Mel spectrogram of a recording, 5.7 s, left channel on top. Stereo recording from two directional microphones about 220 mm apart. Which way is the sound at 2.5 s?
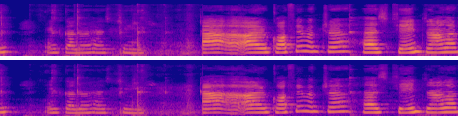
20° left (ahead or behind).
